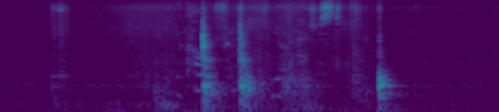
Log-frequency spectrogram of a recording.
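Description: Footsteps thud on hollow wooden boards.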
